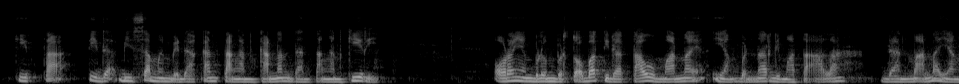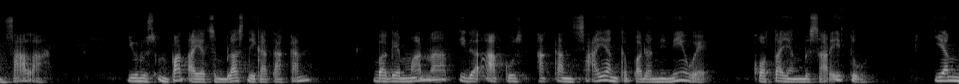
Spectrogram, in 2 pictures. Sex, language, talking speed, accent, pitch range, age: male, Indonesian, 130 wpm, native, 135-170 Hz, 50-69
